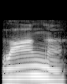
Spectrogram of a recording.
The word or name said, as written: Lange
